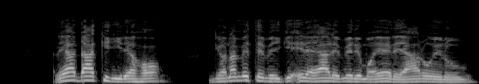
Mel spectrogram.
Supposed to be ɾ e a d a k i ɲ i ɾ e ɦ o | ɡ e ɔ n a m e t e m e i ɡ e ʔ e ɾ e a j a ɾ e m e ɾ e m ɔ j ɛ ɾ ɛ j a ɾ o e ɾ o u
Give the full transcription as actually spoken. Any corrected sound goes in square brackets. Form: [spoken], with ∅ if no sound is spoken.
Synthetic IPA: ɾ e a d a k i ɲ i ɾ [ɛ] ɦ [ɔ] | ɡ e ɔ n a m e t e m e i ɡ e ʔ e ɾ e a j a ɾ e m e ɾ e m ɔ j ɛ ɾ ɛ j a ɾ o e ɾ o u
